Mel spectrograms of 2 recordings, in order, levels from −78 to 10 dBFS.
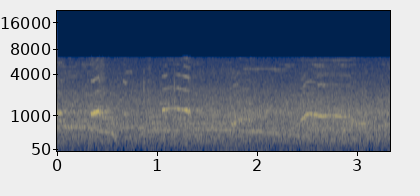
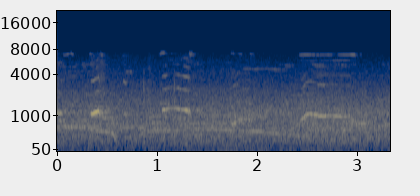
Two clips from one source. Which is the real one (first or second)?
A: second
